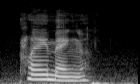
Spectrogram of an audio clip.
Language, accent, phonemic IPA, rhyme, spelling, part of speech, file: English, US, /ˈkleɪmɪŋ/, -eɪmɪŋ, claiming, verb / noun, En-us-claiming.ogg
- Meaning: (verb) present participle and gerund of claim; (noun) The act of making a claim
